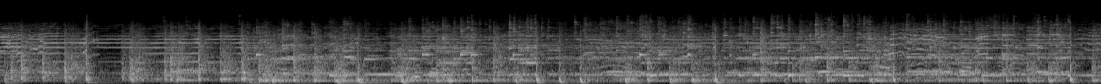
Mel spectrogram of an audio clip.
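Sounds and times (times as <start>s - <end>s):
large metal bells clanging: 0.0s - 11.0s.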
